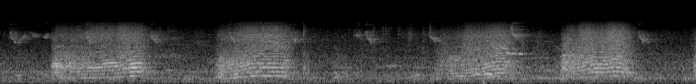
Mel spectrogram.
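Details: Male chimpanzee at Nagoya Zoo, Japan, in May 2011, making fart noises with his mouth while another chimp nearby eats dung; four loud buzzy, sputtering bursts, each about a second long, with short gaps between them.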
